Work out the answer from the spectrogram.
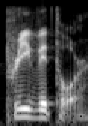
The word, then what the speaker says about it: Privator: Privator, yes. Can you spell that for me? P-R. In chat? Okay. It's literally privateer spelled or pronounced differently.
